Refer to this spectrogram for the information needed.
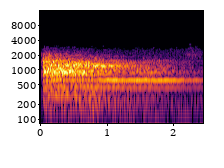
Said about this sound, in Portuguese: Esta é suave gongada que acabar de ouvir anuncia estar no ar a PRK30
